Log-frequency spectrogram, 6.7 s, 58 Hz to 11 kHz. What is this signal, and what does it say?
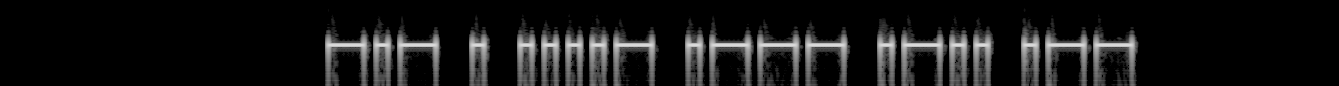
Morse code, heard as a keyed tone, about 20 wpm, 700 Hz. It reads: KE4JLW
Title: USA Call Signs - 6 Characters - Repeated 2x - 20wpm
